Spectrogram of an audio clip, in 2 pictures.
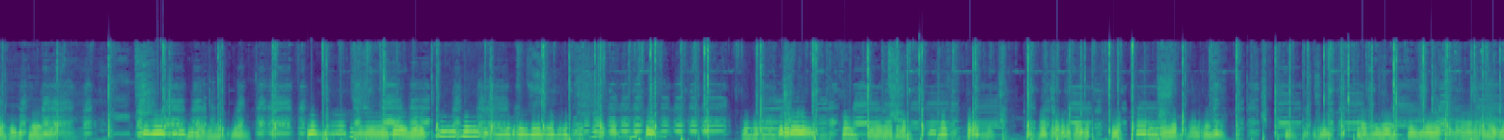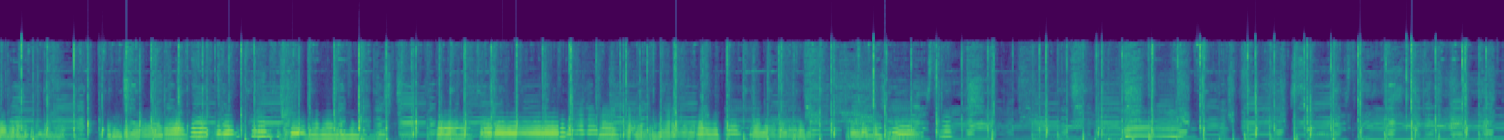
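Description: Trumpet playing a wandering improvised melody over hand drums and clapping in an informal jam session.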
